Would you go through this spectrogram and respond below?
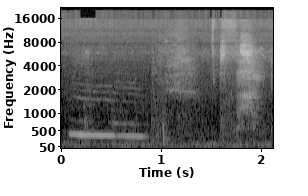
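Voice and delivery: breathy whispered mock self-pity; whispered it's fine. Sulking to herself that it's fine, whispered.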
